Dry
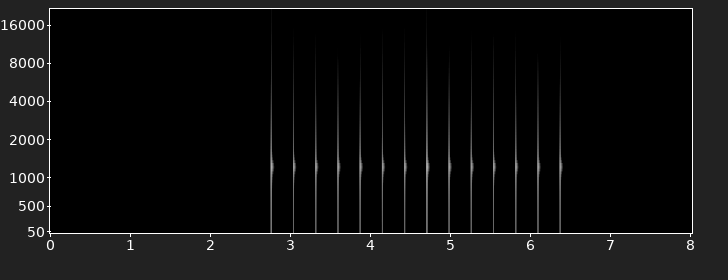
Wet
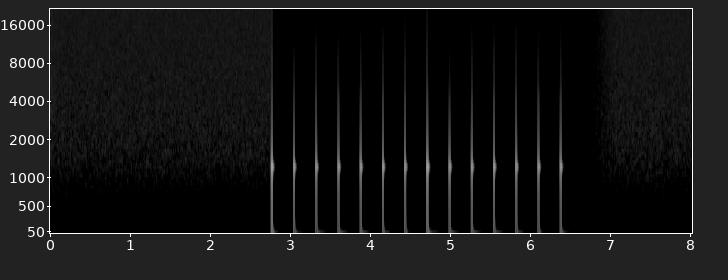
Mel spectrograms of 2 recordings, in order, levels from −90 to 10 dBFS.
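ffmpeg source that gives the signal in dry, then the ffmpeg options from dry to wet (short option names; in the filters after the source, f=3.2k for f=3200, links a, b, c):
-f lavfi -i "aevalsrc='pow(10,(-10.5-7*gte(mod(t,7*60/216),60/216))/20)*sin(2*PI*1220*mod(t,60/216))*exp(-6.91*mod(t,60/216)/0.03)':d=3.88:s=44100"
-filter_complex "[0:a]acrossover=split=1100[a][b];[b]acompressor=mode=upward:threshold=-38dB:ratio=2.5[c];[a][c]amix=inputs=2:normalize=0,asplit=2[d][e];[e]adelay=11.2,afreqshift=-2.1[f];[d][f]amix=inputs=2:normalize=1"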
